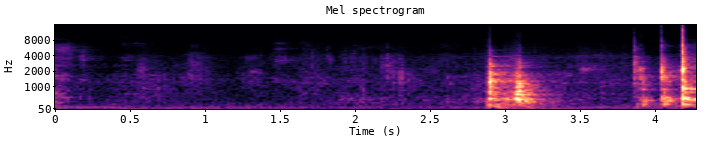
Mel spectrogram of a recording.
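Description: A low steady hum for the first three seconds or so. Then a short metallic clatter, with another sharp rattle near the end, as a car's metal hood prop rod is unclipped and stowed before the hood is lowered.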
